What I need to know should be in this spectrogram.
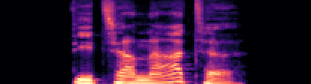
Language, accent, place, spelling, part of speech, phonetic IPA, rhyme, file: German, Germany, Berlin, Dezernate, noun, [det͡sɛʁˈnaːtə], -aːtə, De-Dezernate.ogg
- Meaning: nominative/accusative/genitive plural of Dezernat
